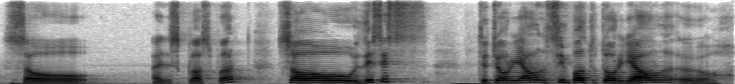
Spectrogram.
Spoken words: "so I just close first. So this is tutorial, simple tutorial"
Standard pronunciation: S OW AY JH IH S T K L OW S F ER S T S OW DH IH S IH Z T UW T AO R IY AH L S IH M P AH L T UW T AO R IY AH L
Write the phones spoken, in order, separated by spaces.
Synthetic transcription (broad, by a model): S OW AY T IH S K L OW S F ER T S OW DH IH S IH S T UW T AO R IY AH L S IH M P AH L T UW T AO R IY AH L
